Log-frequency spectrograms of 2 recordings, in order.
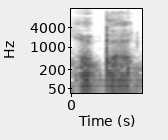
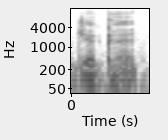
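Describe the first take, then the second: First: Said in the usual way. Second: Whispered under the breath; whispering. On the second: Real, not acted. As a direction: drop to a whisper. Reassuring caller, then repeats softly.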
